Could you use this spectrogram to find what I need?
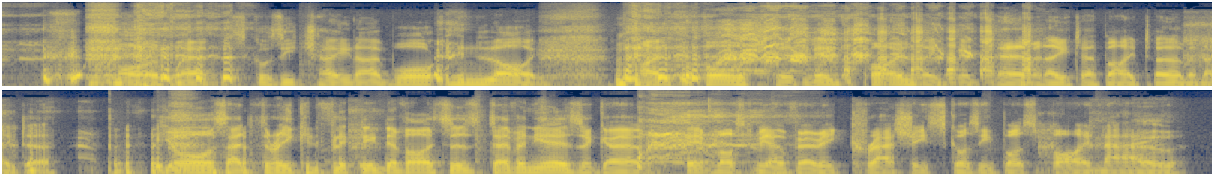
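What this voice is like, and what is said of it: Put-on English accent. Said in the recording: “That's very good, ... Is that Birmingham English? ... a superb English accent. It's better than yours.”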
